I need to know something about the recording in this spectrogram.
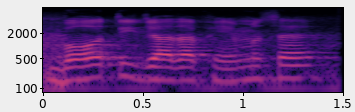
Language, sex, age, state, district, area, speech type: Punjabi, male, 18-30, Punjab, Mansa, urban, spontaneous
